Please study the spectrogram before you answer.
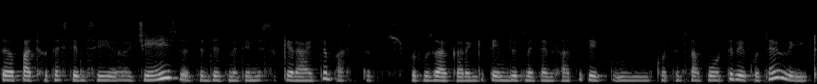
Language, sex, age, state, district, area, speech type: Kashmiri, female, 18-30, Jammu and Kashmir, Anantnag, rural, spontaneous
